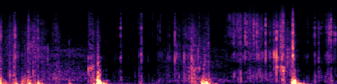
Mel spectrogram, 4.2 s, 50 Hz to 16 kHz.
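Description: Brown paper sleeves of 78 rpm records rustling and crinkling as a stack is flipped through by hand, with a few soft knocks as the discs bump together.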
